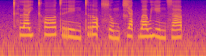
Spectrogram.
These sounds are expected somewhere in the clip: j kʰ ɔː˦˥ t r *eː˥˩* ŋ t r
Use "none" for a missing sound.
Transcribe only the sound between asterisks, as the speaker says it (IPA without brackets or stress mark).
eː˨˩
